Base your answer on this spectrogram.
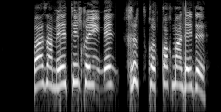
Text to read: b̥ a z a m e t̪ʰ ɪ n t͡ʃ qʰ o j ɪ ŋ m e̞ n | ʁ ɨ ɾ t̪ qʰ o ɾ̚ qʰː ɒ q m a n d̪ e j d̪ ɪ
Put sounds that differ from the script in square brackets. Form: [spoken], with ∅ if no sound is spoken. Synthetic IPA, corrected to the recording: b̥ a z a m e t̪ʰ ɪ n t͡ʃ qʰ o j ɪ ŋ m e̞ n | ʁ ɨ ɾ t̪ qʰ o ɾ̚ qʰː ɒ q m a n d̪ e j d̪ ɪ

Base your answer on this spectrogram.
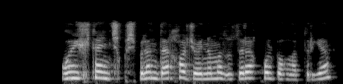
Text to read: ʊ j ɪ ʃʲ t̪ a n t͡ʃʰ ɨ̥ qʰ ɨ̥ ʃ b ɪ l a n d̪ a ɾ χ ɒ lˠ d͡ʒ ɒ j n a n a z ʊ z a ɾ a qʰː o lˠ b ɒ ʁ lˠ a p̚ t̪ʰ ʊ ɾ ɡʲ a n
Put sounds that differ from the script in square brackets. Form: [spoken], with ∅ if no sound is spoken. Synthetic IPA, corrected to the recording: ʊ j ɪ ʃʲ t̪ a n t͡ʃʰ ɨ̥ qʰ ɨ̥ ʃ b ɪ l a n d̪ a ɾ χ ɒ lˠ d͡ʒ ɒ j n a [m] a z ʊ z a ɾ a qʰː o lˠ b ɒ ʁ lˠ a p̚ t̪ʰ ʊ ɾ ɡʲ a n

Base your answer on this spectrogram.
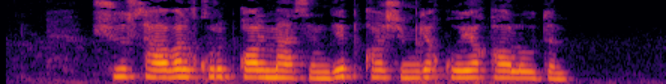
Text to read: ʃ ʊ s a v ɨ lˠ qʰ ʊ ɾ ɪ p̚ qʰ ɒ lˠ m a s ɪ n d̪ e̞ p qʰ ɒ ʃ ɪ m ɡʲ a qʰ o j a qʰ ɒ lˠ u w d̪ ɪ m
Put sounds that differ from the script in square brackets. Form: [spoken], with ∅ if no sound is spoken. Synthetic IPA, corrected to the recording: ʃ ʊ s a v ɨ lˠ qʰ ʊ ɾ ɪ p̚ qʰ ɒ lˠ m a s ɪ n d̪ e̞ p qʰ ɒ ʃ ɪ m ɡʲ a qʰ o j a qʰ ɒ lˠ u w d̪ ɪ m

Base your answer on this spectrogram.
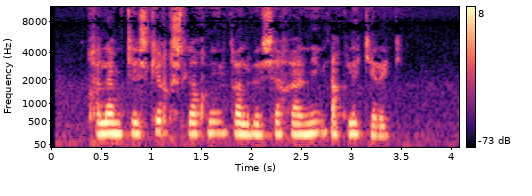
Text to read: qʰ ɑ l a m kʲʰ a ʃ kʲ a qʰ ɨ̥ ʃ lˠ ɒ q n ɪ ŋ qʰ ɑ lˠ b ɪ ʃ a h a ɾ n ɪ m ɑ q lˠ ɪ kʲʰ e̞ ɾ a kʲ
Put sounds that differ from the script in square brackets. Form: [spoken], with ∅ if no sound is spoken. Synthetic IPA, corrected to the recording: qʰ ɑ l a m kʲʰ a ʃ kʲ a qʰ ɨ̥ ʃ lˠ ɒ q n ɪ ŋ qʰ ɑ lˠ b ɪ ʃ a h a ɾ n ɪ [ŋ] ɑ q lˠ ɪ kʲʰ e̞ ɾ a kʲ

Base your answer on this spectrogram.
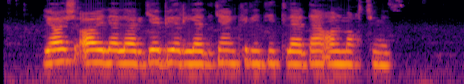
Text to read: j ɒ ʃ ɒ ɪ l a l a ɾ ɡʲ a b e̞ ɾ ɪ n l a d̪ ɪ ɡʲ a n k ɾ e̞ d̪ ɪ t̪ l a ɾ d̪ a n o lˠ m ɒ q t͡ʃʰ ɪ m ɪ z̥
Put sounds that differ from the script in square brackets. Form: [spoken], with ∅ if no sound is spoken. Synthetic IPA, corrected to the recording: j ɒ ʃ ɒ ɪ l a l a ɾ ɡʲ a b e̞ ɾ ɪ [∅] l a d̪ ɪ ɡʲ a n k ɾ e̞ d̪ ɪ t̪ l a ɾ d̪ a n [ɒ] lˠ m ɒ q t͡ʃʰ ɪ m ɪ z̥

